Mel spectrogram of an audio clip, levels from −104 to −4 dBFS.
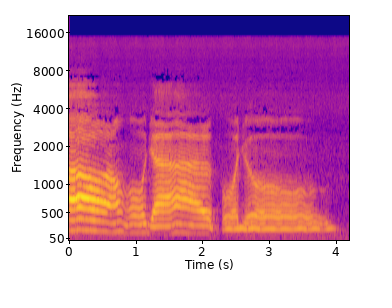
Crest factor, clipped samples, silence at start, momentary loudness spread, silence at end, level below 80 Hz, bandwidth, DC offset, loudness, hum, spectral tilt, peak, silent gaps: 18 dB; under 0.1%; 0 s; 16 LU; 0.2 s; -60 dBFS; 15 kHz; under 0.1%; -20 LUFS; none; -4.5 dB/octave; -2 dBFS; none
